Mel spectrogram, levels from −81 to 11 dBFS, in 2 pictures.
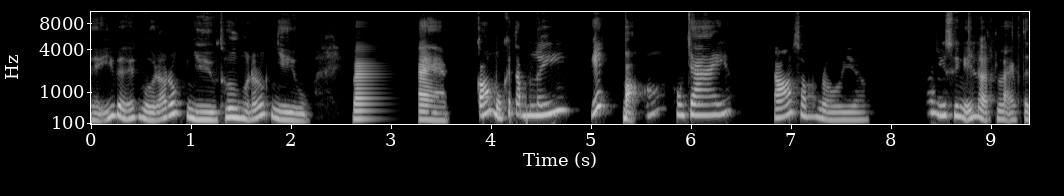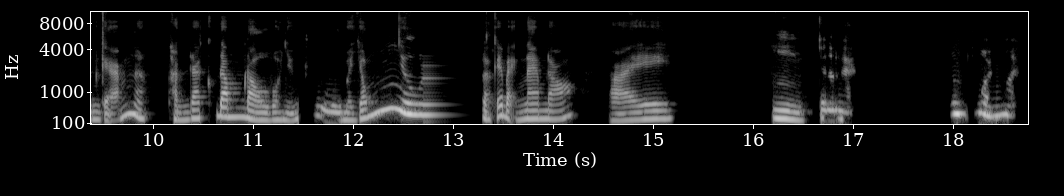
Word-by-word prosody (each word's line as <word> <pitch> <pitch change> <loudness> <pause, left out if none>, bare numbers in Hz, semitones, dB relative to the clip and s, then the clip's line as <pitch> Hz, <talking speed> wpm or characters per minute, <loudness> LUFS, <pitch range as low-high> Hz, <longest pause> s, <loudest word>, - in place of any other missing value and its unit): nghĩ 165 +8 -1
về 260 - +6
cái 200 +1 +1
người 190 -8 0
đó 195 - 0
rất 305 0 +1
nhiều, 175 -5 +3
thương 225 -1 +5
người 200 - +1
đó 195 - +1
rất 280 +1 0
nhiều 170 -8 0 0.4
và 190 0 +1 0.3
và 180 -1 +7 0.4
có 270 +5 +6
một 270 - +5
cái - - -4
tâm 275 -2 +2
lý 280 +6 +5 0.3
ghét - - +5 0.2
bỏ - - +3 0.3
con 280 -5 0
trai 280 +1 +2
á, 360 - -9 0.5
đó. 235 +8 +3
Xong 240 -4 -3
rồi, 170 -2 -3
ờ, 175 - -11 0.6
có 330 +1 -5
những 270 - +2
suy 265 -1 0
nghĩ 195 -3 +2
lệch 190 -6 0
lạc 175 -2 -2
tình 180 -1 -4
cảm 175 - -2
nè, 295 - +2 0.3
thành 175 -1 -6
ra 205 +1 -1
cứ - - -18
đâm 235 -2 +2
đầu 175 -5 +1
vào 170 +1 -6
những 165 -1 -6
cái 265 +5 -15
người 175 -2 -2
mà 170 -1 -4
giống 210 - 0 0.2
như 300 -5 +8 0.6
là 200 -4 -3
cái 260 +6 -1
bạn 175 -6 -4
nam 195 0 -1
đó. 190 +6 -5 0.4
Đấy, 175 +5 -3 1.0
ừm, 190 -4 +3
cho 205 - -4
nên 195 - -2
là 175 - -8 1.0
ưm, 305 0 +7
đúng 335 - -5
rồi, 280 - +4
đúng 265 +3 -2
rồi. 265 - -9
200 Hz, 205 wpm, -22 LUFS, 175-270 Hz, 1.0 s, như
